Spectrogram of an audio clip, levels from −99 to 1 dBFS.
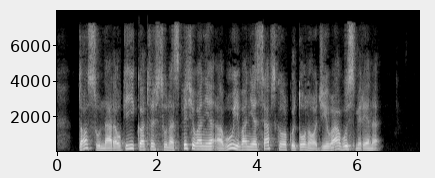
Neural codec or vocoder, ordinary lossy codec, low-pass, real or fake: codec, 24 kHz, 0.9 kbps, WavTokenizer, medium speech release version 2; AAC, 32 kbps; 7.2 kHz; fake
